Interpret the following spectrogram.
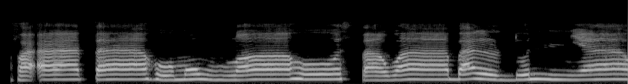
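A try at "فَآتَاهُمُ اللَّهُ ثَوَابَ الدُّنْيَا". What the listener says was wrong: sawabat dunia, bukan bal dunia, bad dunia kan itu kok maksudnya.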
